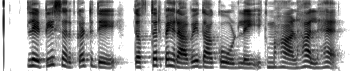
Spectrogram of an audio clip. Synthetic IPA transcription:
sleːʈiːsəɾkəʈd̪eːd̪əpt̪əɾpɛɦɾaːʋeːd̪aːkoːɽləiːʔɪkməɦaːɳɦaːlɦɛː

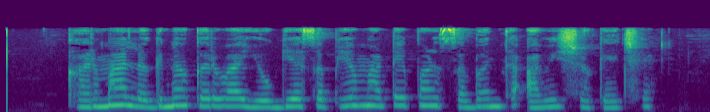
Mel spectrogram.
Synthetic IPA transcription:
ɡ̥ʱəɾmãləɡnəkəɾʋajoɡjəsəbʱjəmaʈepəɳsəbənd̪ʱaʋiʃəket͡ʃʰe

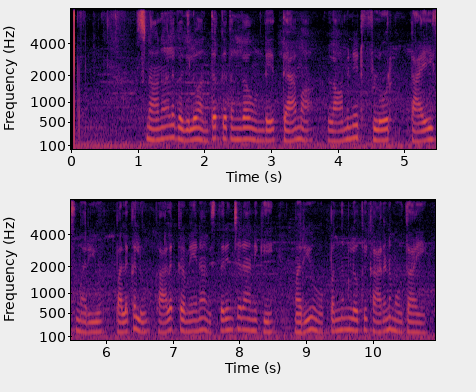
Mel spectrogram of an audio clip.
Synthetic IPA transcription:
snaːnaːlɐɡɐd̪ilo̞ːɐnt̪ɐɾɡɐt̪ɐŋɡaːuɳɖe̞ːt̪aːmɐ | laːmineʈpʰloːɾʈɐːjlsmɐɾiju | pɐlɐkɐlukaːlɐkɾɐmɛːjnaːʋist̪ɐɾiɲt͡ʃɐɽaːniki | mɐɾijuːpːɐnd̪ʱɐmlo̞ːkikaːɾɐɳɐmɐwut̪aːji

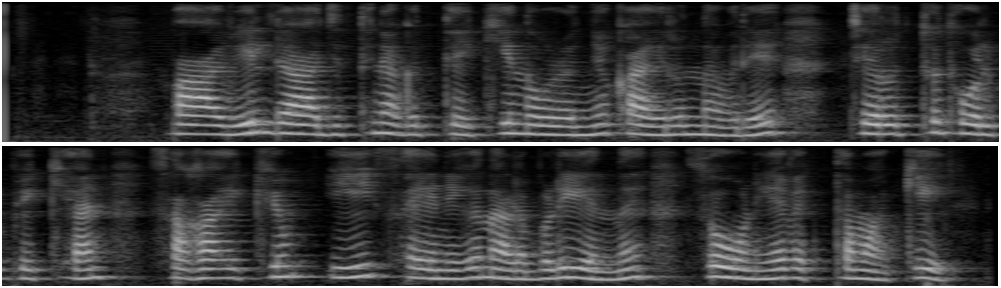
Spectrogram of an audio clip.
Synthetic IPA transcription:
baːʋijilɾaːd͡ʑjɐt̪ːinɐɣɐt̪ːe̞ːkʲːɨnuɻɐɲːukaːjirunːɐʋɐɾe̞t͡ɕe̞rut̪ːut̪o̞ːlpikʲːaːnsɐɦaːjikʲːumiːsɐjniɣɐnɐɽɐbɐɽie̞nːɨso̞ːɳijɐʋjek̚t̪ɐmaːkːi

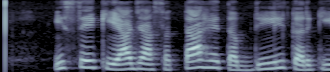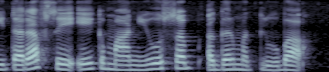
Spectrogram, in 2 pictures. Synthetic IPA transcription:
ɪsːekijad͡ʒaːsɐk̚t̪aɦɛt̪ɐbd̪iːlkɐɾkit̪ɐɾəfseʔeːkmaːnjoːsəb̚ɐɡəɾmɐt̪luːbaː

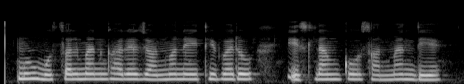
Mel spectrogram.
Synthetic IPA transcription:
mũmusɔlmanɡʱɔɾed͡ʒɔnmɔnejt̪ʰibaɾuislamkusɔnmand̪ie

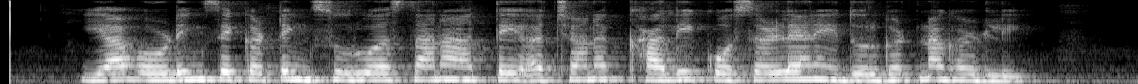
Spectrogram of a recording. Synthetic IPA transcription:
jaɦolɖiŋɡt͡sekəʈiŋɡsuɾuːəst̪anat̪eət͡ɕanəkʰːaliːkosəɭljaned̪uɾɡʱəʈnaɡʱəɽliː

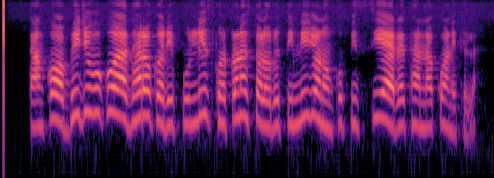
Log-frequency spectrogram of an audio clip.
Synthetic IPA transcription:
t̪aŋkɔːbʱid͡ʒoɡɔkuad̪ʱaɾɔkɔɾipulisɡʱɔʈɔɽ̃ast̪ʰɔlɔɾut̪inːid͡ʒɔɽ̃ɔŋkupisiaɾet̪ʰanakuaɽit̪ʰila̰

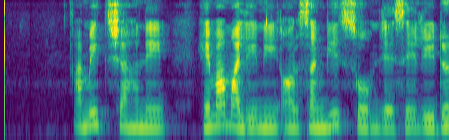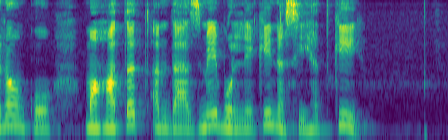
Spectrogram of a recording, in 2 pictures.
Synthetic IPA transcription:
ɐmɪt̪ʃaːɦne | hɪmaːmaːliːniʔɔːɾsɐ̃ŋɡiːt̪soːmd͡ʒɛːseliːɖəɾõkomɐɦaːt̪ət̪ɐ̰̃nd̪aːzmẽboːlnekinɐsiːɦət̪kiː

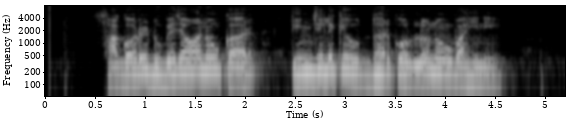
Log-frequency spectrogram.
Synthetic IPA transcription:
saɡoɾeɖubed͡zaʋanəwkaɾ | t̪iːnd͡ʑilekeud̪ʱːaɾkəɾlonəwbaɦinḭː

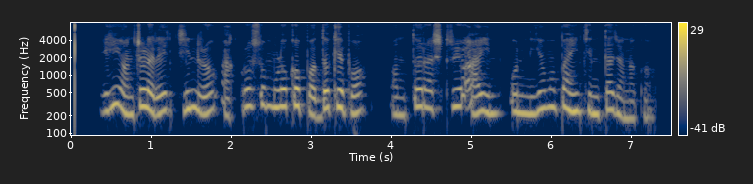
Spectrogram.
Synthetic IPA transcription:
eɦiɔnt͡ʃɔɭɔɾet͡ʃinɾɔakɾosɔmuɭɔkɔpɔd̪ɔkʰːepɔː | nt̪ɔɾasʈɾijɔajnonijɔmɔpaĩt͡ʃint̪ad͡ʒɔnɔkɔ

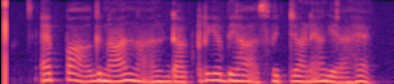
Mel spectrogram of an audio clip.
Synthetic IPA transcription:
ɛːpaːɡnaːlnaːlɖaːk̚ʈɾiːəbɪɦaːsʋɪt͡ʃd͡ʒaːɽ̃ejaːɡɪjaːɦɛː

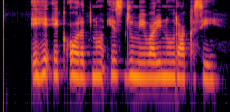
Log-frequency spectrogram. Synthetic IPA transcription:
ɪɦʔɪkɔːɾət̪nũːʔɪsd͡ʒʊmẽːʋaːɾiːnũːɾəkʰsiː

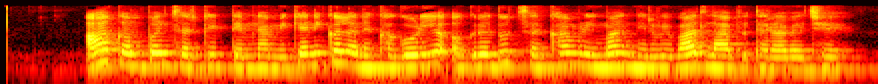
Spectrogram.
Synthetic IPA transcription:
akəmpənisəɾkiʈ̚t̪emnamɛkɛnikələnekʰəɡoɭijəʔəɡɾəd̪ud̪səɾkʰamɳimãnɪɾʋeʋad̪labʱd̪ʱəɾaʋet͡ʃʰe

